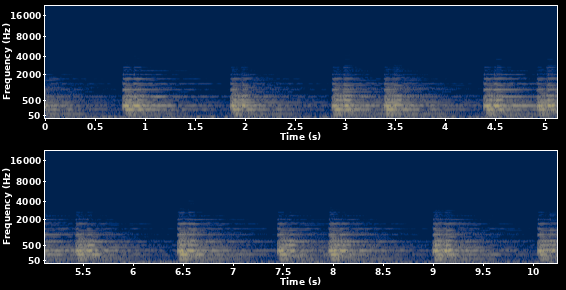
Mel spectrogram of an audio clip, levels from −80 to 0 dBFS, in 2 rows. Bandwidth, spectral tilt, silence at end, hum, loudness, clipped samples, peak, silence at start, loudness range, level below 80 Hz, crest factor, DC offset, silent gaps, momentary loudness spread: 3.6 kHz; -12 dB/octave; 0 s; none; -34 LUFS; under 0.1%; -16 dBFS; 0 s; 2 LU; -56 dBFS; 20 dB; under 0.1%; none; 20 LU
